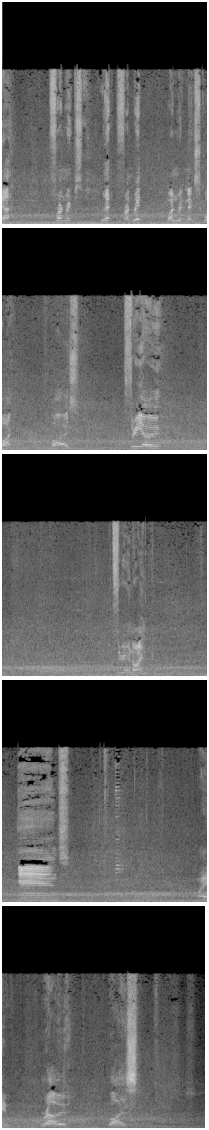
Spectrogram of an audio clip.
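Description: A man talks quietly and close by, in short bursts.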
